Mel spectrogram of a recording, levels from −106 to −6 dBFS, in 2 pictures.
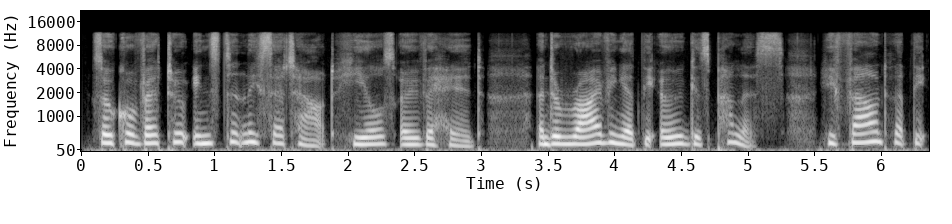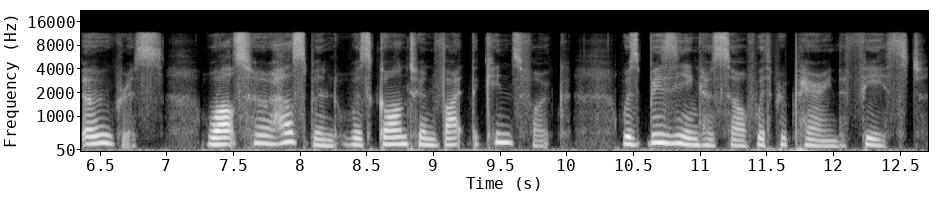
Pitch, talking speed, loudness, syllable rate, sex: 200 Hz, 165 wpm, -20 LUFS, 4.9 syllables/s, female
